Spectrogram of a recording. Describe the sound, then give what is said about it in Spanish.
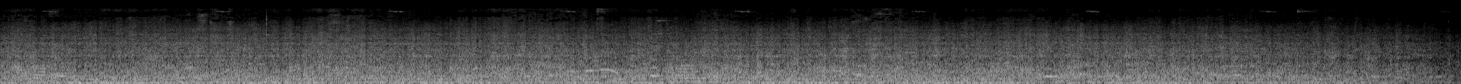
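A long freight train loaded with coal from a mine in La Guajira rolls past in a steady, loud rumble with continuous rail clatter, fading slightly at the very end. “El tren del Cerrejón cargado de carbón.”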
